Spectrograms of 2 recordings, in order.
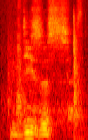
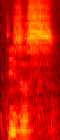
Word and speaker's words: dieses: Dieses S very often has a sound of Z, but not always. Dieses, at the end, I think it doesn't.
